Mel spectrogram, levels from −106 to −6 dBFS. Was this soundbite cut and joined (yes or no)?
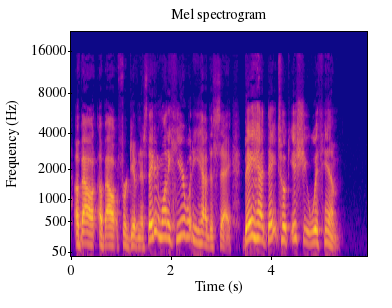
no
